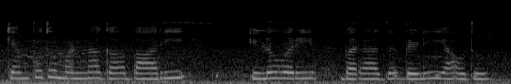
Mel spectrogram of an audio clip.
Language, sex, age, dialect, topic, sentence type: Kannada, male, 18-24, Northeastern, agriculture, question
